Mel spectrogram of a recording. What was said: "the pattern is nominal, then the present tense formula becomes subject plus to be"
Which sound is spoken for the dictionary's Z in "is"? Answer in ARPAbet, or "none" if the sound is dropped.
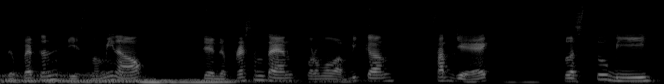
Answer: S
